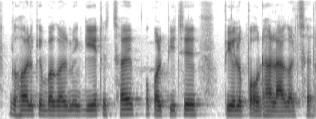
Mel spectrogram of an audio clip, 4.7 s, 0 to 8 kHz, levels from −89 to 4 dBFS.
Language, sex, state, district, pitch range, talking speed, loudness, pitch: Maithili, male, Bihar, Samastipur, 115-120 Hz, 140 wpm, -19 LUFS, 115 Hz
